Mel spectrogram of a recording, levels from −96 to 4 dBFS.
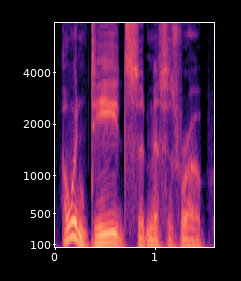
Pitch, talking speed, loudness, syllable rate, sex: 95 Hz, 190 wpm, -18 LUFS, 5.1 syllables/s, male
